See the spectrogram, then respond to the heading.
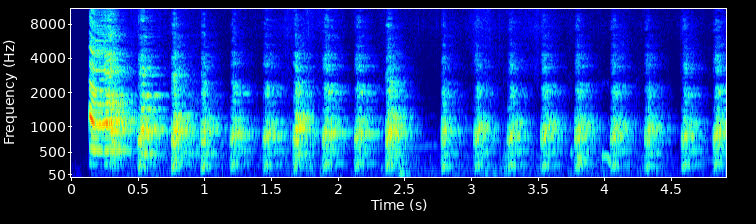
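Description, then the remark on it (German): Chickens cluck in a steady, rapid series of short, loud calls, about four per second, with no voices. “Und die Infotiere diese Woche sind die Hühner.”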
